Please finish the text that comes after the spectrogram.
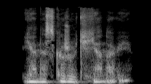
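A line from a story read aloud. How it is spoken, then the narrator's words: Son whispering. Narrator (Ukrainian): прошепотів син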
